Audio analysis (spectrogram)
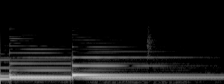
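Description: A tuned ukulele strummed twice, its bright chord ringing out close and clear and slowly fading, with no talking.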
